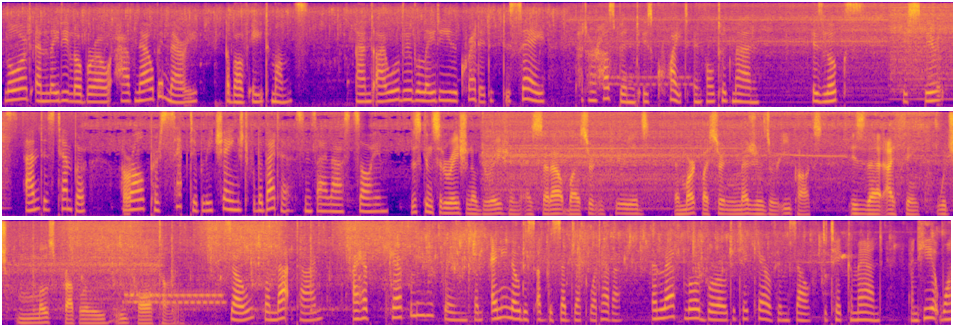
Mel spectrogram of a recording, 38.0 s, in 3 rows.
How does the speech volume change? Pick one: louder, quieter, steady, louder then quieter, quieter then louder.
steady.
